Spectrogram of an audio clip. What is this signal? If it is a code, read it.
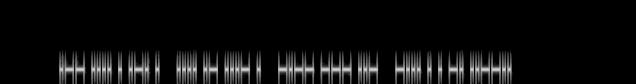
Morse code, heard as a keyed tone, about 44 wpm, 700 Hz. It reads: WHERE HAVE YOU BEEN?
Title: Sentences from Top 200 Words 45wpm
